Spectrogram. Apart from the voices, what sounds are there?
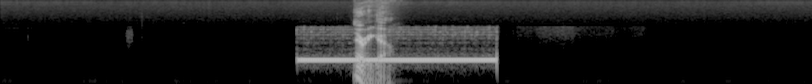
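phone call dial tone while calling someone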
